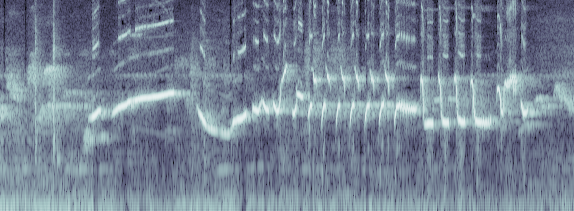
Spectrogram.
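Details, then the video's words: White-rumped shama, a competition songbird, delivering a clear rising whistle followed by a fast series of repeated sharp notes and sliding whistled phrases, loud and continuous. "TEMBAKAN MURAIBATU & ISIAN LENGKAP"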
